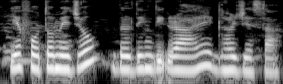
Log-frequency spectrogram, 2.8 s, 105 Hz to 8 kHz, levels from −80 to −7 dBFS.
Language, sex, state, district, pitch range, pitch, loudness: Hindi, female, Arunachal Pradesh, Longding, 215-245 Hz, 230 Hz, -16 LUFS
